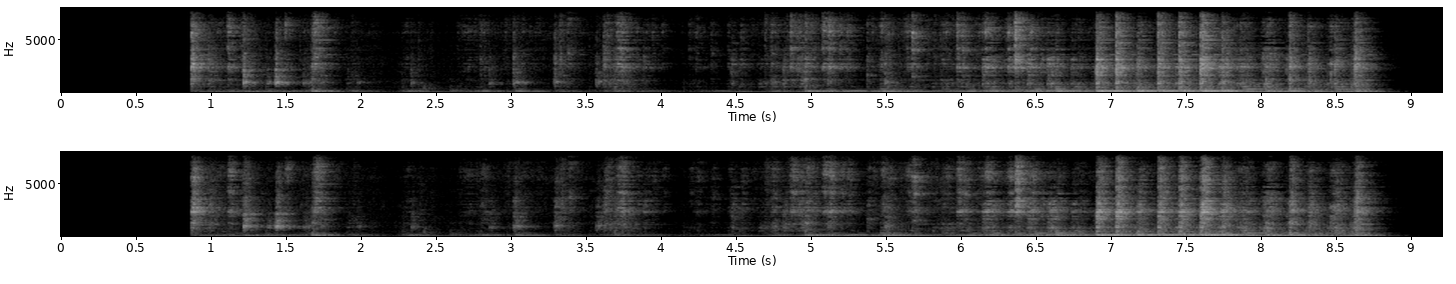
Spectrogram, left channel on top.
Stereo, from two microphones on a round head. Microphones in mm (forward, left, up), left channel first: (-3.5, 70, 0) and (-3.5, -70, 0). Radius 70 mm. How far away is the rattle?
About 2 m.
